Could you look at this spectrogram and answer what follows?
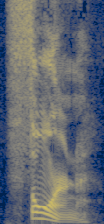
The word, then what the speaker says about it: Thorne: He is a registered dietitian, but also director of sports science for Thorne, with a silent E.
